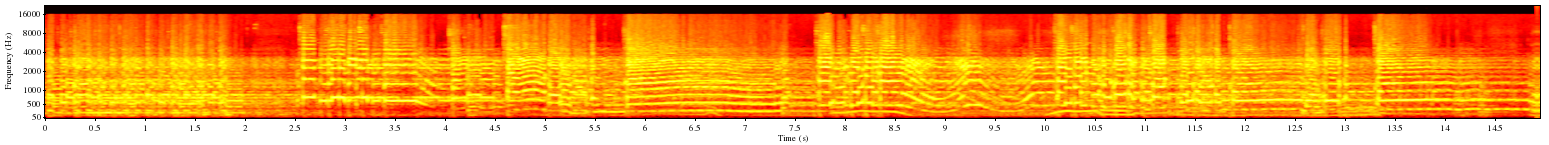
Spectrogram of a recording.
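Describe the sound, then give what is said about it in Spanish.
A loud, heavily distorted electric guitar solo with a wah effect, wailing through long sustained notes and swooping pitch bends, with no steady rhythm underneath and no voices. “son todo muy sostenido y si no hay, no hay rítmica ninguna, son todos ruidos.”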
